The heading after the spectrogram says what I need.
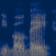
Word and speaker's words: Igbo: So the Igbo, and it's often spelled with the G. Sometimes it's not with the IBO, but it's pronounced Igbo.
